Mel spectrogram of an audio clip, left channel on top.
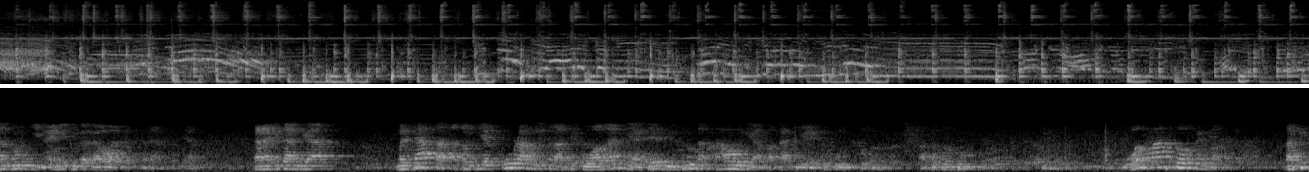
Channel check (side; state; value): both; different; correlation 0.00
